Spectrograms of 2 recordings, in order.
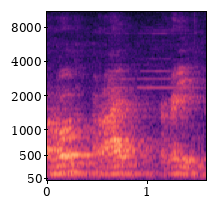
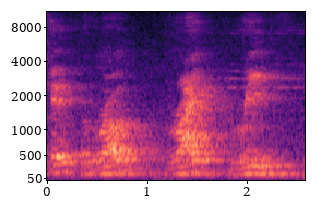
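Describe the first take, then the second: First: "road, right, read" with French R's; throat R starting "road", "right", "read". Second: "road, right, read" with English R's. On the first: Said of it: "c'est pas road". (« road, right, read » avec le R français) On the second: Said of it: "Le R également en début de mot". (« road, right, read » avec le R anglais) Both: Shown as a demonstration.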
